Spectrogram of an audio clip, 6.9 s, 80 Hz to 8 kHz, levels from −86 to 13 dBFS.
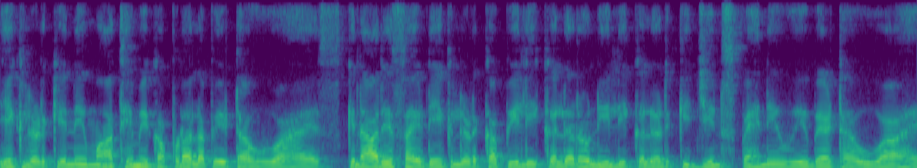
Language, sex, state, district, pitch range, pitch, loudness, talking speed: Hindi, male, Maharashtra, Mumbai Suburban, 140-150 Hz, 145 Hz, -16 LUFS, 225 wpm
